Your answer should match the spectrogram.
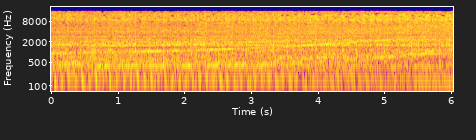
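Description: Psytrance DJ set at full volume: a fast, even rolling bassline under a synth sweep that rises steadily in pitch. About five and a half seconds in, the pulsing bass gives way to a held low tone.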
